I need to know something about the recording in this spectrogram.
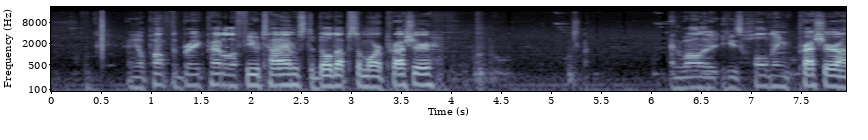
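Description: A wrench clicks against a metal brake fitting.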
